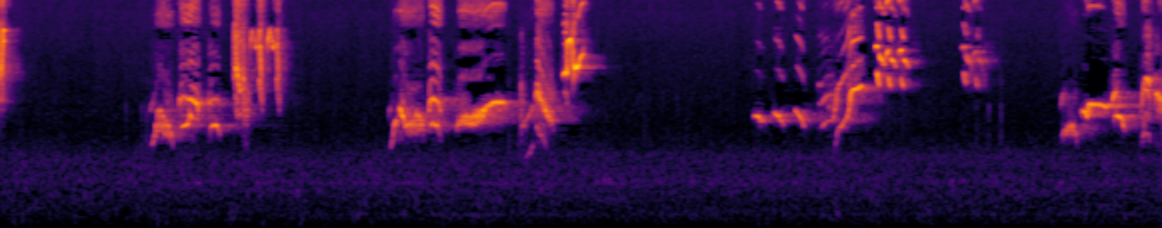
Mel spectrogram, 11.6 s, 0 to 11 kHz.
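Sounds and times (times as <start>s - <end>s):
common blackbird Turdus merula singing: 0.0s - 0.2s, 1.5s - 3.0s, 3.9s - 6.1s, 7.5s - 10.0s, 10.6s - 11.6s.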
